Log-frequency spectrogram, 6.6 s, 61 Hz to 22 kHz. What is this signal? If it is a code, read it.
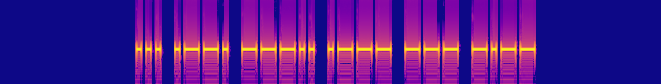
Morse code, heard as a keyed tone, about 25 wpm, 700 Hz. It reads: SP8JOY
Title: DXCC-100 Call Signs - 6 Characters - Repeated 2x - 25wpm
